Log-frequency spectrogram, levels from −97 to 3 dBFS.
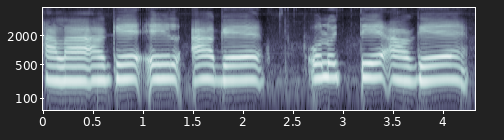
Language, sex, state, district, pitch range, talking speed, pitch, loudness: Chakma, female, Tripura, Dhalai, 235-255 Hz, 85 wpm, 245 Hz, -10 LUFS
